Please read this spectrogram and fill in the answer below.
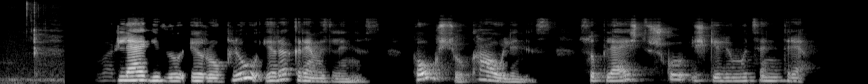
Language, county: Lithuanian, Vilnius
